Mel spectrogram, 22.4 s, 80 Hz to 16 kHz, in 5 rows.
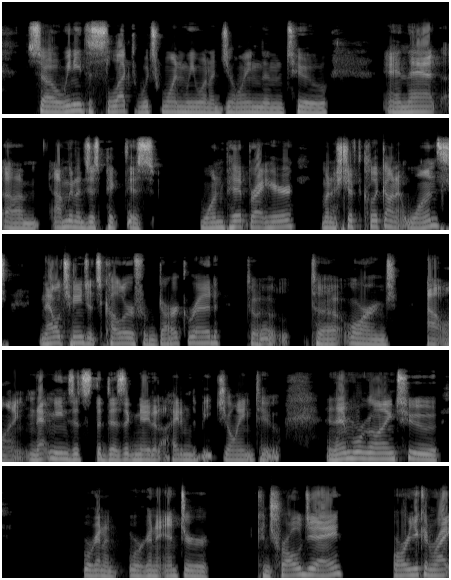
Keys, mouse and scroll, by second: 8.2 shift+click.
